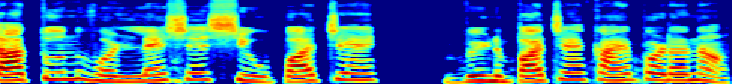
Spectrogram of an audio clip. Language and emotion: Goan Konkani, neutral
